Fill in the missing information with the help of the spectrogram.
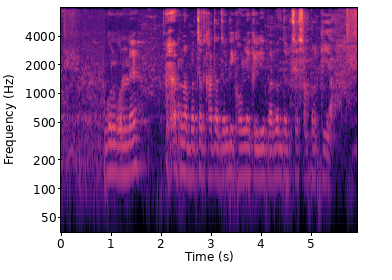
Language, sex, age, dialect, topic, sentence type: Hindi, female, 18-24, Marwari Dhudhari, banking, statement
